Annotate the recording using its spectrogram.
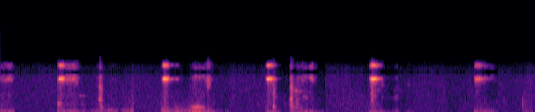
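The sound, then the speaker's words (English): An electronic timer beeps repeatedly, with high, short tones about once per second, five in a row, while murmuring voices and shuffling sounds fill the gaps between beeps. “Timer's going off.”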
